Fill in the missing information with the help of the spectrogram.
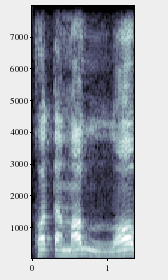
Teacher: তো এই আল্লাহ লেখার যে নিয়মটা, এই লামের আগে যদি জবর থাকে অথবা পেশ থাকে তাহলে ল বলতে হয়, খতামাল ল বলবে, লা বলা যাবে না, এটা মোটা করতে হয়, খ মোটা হবে লামটা মোটা হবে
